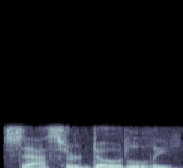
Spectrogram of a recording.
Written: sacerdotally

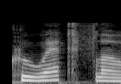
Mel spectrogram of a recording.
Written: Couette flow

